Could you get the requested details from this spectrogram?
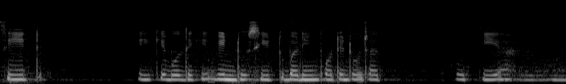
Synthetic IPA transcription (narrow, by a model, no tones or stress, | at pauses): siːʈ | ekeboːld̪eːkiʋɪ̃ɳɖoːsiːʈ̚t̪obəɽiɪmpɔːɾʈə̃ɳʈɦoːd͡ʒaː | ɦhoːt̪iɦɛː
